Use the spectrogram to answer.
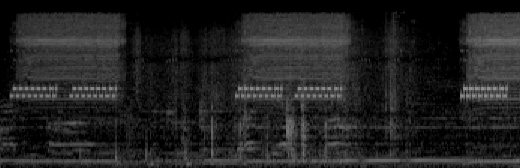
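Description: A telephone rings in three separate bursts, each made of bright, repeated electronic trills, over a steady low background rumble.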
